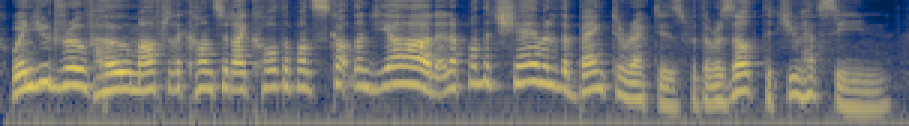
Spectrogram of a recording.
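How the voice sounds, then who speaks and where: Guy reading as a clever laid-back detective laying out clues, bit high, lots of swing. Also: sing-song, fast talker. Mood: explaining. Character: brilliant, languid male detective explaining deductions. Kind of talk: dramatic reading.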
